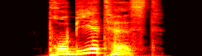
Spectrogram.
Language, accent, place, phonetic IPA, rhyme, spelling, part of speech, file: German, Germany, Berlin, [pʁoˈbiːɐ̯təst], -iːɐ̯təst, probiertest, verb, De-probiertest.ogg
- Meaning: inflection of probieren: 1. second-person singular preterite 2. second-person singular subjunctive II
